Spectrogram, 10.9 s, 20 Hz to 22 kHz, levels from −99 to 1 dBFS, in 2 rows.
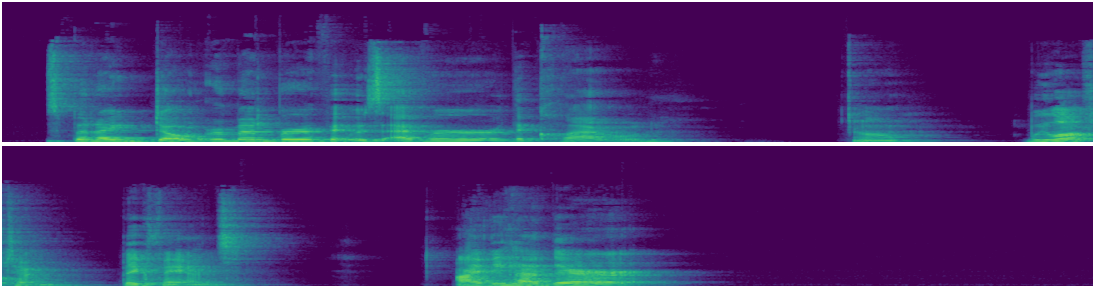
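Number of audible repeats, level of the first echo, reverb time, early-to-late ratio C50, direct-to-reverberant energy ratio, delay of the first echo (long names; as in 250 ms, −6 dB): no echo audible, no echo audible, 0.55 s, 10.0 dB, 6.0 dB, no echo audible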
